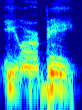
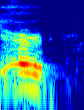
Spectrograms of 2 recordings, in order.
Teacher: British English herb pronounced with the h is standard.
